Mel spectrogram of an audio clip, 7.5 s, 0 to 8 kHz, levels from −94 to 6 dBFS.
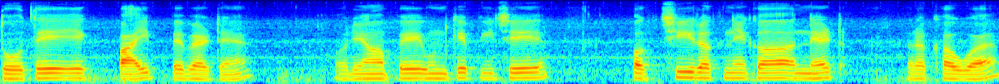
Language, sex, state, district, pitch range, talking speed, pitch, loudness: Hindi, male, Chhattisgarh, Balrampur, 125-145 Hz, 145 wpm, 130 Hz, -20 LUFS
